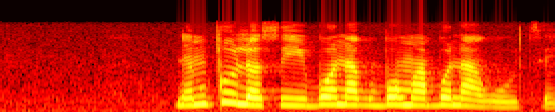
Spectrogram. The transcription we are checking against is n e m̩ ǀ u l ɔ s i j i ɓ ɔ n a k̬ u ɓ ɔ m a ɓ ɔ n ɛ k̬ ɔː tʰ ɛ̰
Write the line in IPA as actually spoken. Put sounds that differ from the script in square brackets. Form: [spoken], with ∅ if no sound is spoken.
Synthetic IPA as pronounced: n e m̩ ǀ u l ɔ s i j i ɓ ɔ n a k̬ u ɓ ɔ m a ɓ ɔ n [a] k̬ [uː] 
